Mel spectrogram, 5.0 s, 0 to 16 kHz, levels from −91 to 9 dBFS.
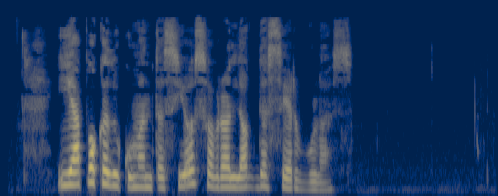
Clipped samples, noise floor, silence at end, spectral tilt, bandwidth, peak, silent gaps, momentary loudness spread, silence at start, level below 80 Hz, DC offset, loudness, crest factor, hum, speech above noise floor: under 0.1%; -76 dBFS; 1.5 s; -4 dB/octave; 11.5 kHz; -4 dBFS; none; 19 LU; 0.25 s; -80 dBFS; under 0.1%; -24 LUFS; 24 dB; none; 51 dB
